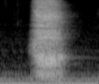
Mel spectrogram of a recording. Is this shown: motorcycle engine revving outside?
no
